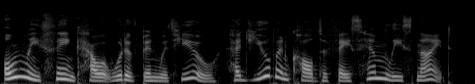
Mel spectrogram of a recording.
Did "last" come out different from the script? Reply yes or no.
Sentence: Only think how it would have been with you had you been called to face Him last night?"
yes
